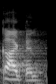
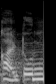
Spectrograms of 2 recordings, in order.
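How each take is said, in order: First: कार्टन with a short, neutral second vowel; कार्टन said crisply, no oo sound; the correct कार्टन, short a in the second syllable; correct pronunciation. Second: कार्टून said with a long oo, like the word cartoon; कार्टून, stretching the vowel into oo; the mistaken कार्टून with oo in the second syllable; wrong pronunciation. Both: Shown as a demonstration. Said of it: "but वो cartoon is not a correct word".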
